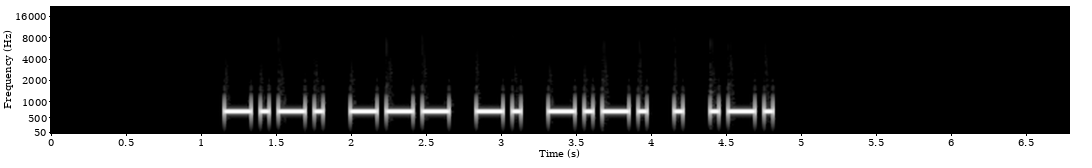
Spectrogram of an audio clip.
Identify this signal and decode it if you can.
Morse code, heard as a keyed tone, about 20 wpm, 700 Hz. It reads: CONCER
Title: Build A Word - 3 Letters At A Time - 9-Letter Words - 20wpm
